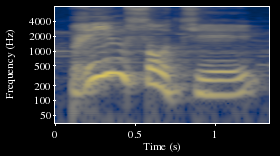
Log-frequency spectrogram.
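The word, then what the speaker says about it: primesautier: Et comme vous remarquez, toujours le S ne se prononce pas Z, même s'il est entre deux voyelles.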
